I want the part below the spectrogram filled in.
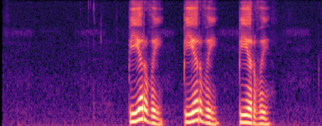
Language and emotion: Russian, neutral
